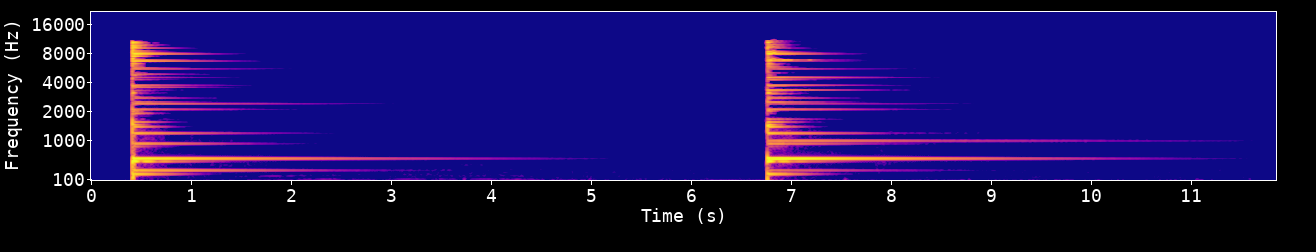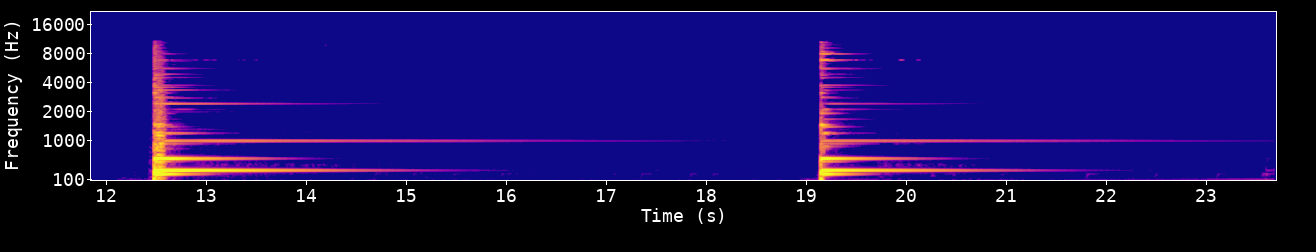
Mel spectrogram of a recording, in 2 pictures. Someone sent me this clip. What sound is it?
Hitting a metal bench scraper twice with a metal knife, then twice with my thumb. Recorded with AT4021s into a Modified Marantz PMD661.
bing, ding, kitchen, metal, percussion, ring, sound-effect, utensil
